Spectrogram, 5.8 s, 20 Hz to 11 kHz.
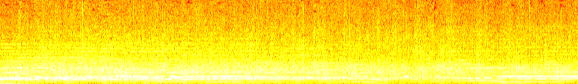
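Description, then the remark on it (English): A large audience claps hands steadily for God for about 30 seconds, a dense continuous wash of applause with scattered voices and shouts rising through it, loud and sustained for the whole stretch. “Take 30 seconds. Clap your hands.”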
